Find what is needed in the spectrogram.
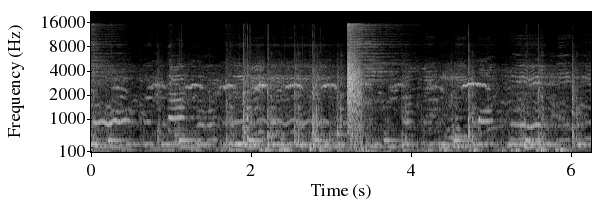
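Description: Live Javanese Bantengan ensemble music: hand-beaten barrel drums keeping a busy rhythm under held tones and a wavering, ornamented melody, with one deep booming drum stroke about three seconds in.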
